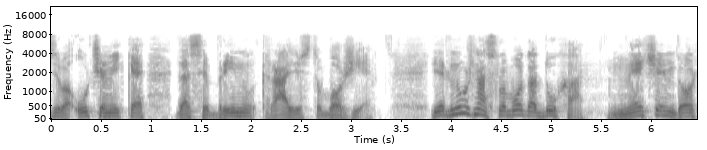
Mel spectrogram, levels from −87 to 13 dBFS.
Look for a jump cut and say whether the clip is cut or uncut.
cut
